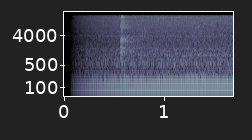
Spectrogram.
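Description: A button clicks.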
